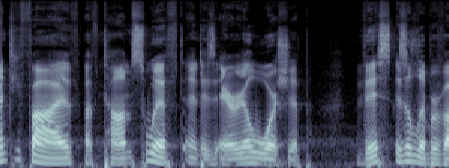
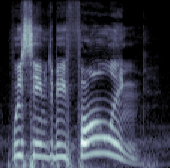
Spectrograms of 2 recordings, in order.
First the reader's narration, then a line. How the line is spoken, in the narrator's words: exclaimed Lieutenant Marbury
